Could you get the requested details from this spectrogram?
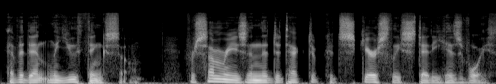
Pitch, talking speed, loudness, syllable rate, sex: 95 Hz, 170 wpm, -18 LUFS, 5.7 syllables/s, male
